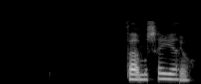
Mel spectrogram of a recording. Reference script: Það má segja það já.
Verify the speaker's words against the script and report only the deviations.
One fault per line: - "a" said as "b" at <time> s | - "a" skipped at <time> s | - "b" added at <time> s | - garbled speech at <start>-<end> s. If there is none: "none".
- "það" skipped at 1.8 s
